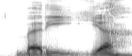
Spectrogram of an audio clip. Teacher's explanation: را کو باریک پڑھنا، را کے نیچے زیر ہے، اور وقف کی صورت میں گول تا کو ہائے ساکنہ میں تبدیل کر دیں گے۔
